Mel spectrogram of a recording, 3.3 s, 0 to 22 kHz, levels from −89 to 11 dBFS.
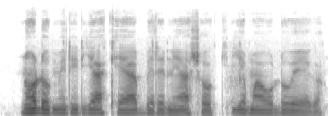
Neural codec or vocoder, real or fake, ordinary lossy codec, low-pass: none; real; none; 19.8 kHz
